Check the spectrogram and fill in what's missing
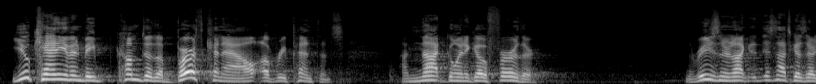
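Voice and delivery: loud, emphatic voicing of God's refusal; forceful preaching. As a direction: declare it as a final verdict from the pulpit. Preaches God's words at full force.

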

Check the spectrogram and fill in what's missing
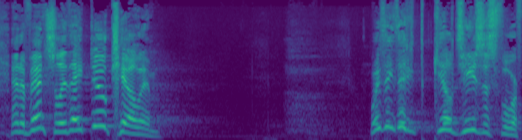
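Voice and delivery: high, driving sermon delivery; impassioned preaching. Real, not acted. Pastor arguing why they killed Jesus, impassioned. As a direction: hammer the argument home to the congregation.

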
